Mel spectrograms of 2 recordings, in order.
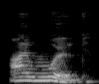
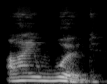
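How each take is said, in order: First: The word would is full and strongly emphasized. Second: The word would is full and strongly emphasized.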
